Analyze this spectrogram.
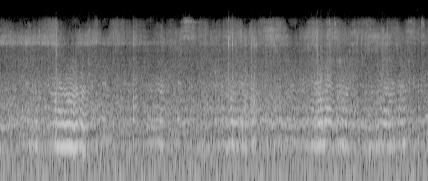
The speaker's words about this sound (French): Euh, certaines sont empilées, euh, cinq hausses ou deux hausses, et puis on voit ce, ce nuage d'abeilles qui, qui vont et viennent entre euh, butiner dans la nature autour et puis rentrer dans le ruche.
